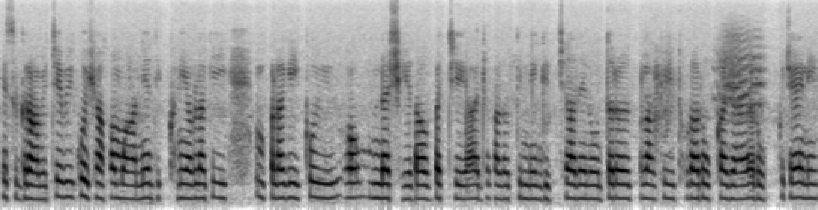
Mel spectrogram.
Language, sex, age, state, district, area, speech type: Dogri, female, 18-30, Jammu and Kashmir, Samba, rural, spontaneous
